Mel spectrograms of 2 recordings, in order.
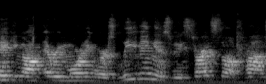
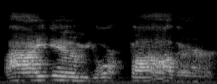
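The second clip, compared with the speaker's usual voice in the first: slow, drawn-out solemn reveal; film villain reference; slower than usual. Acted. Helios reveals himself to his son, hammed-up and slow. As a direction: stretch each word like a momentous revelation. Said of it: "thank you for getting my reference".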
